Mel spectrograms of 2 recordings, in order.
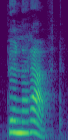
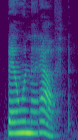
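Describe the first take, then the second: First: The meeting vowels merge into one syllable. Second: The meeting vowels are said separately. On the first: It suits informal speech. "then the contracted form" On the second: It suits formal speech. "the uncontracted form first"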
